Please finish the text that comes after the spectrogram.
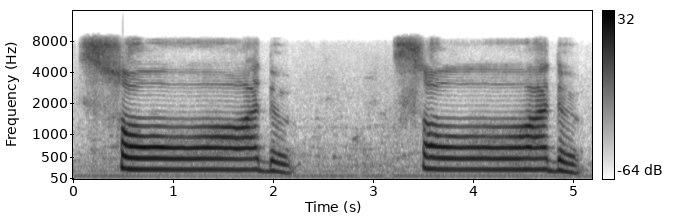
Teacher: اسی طرح صاد، اب دیکھیے زا اور سین یہ تو باریک حرف ہے، کیونکہ ہم نے حرف مفخم ایسے حرف کو سیکھ لیا ہے جو ہمیشہ موٹے پڑے جاتے ہیں، تو صاد وہی حرف ہے، یعنی ہمیں صاد کو موٹا پڑھنا ہے، یعنی منہ کو گول کر کے۔ صاد سیم سین کی طرح ہوگا، بس سیٹی نکلنے کے بعد آپ کو منہ کو گول کرنا ہے۔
